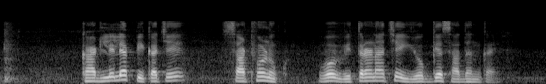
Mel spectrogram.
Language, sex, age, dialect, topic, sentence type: Marathi, male, 18-24, Standard Marathi, agriculture, question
